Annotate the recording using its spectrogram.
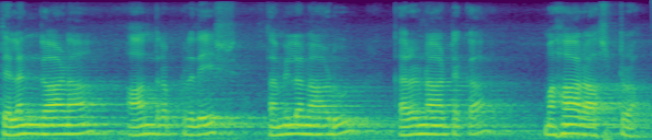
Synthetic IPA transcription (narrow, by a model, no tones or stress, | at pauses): t̪elɐŋɡaːɳaːaːnd̪ʱɾɐpɾɐd̪eːʃt̪ɐmilɐnaːɽukɐɾɳaːʈɐkɐ | mɐɦaːɾaːʂʈɾɐ̰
